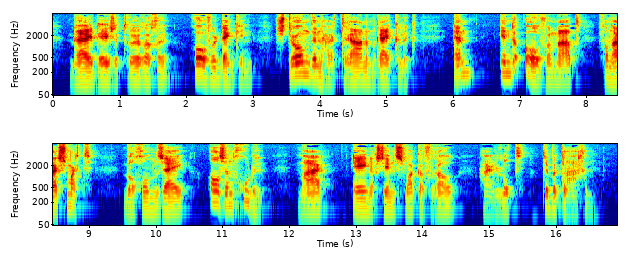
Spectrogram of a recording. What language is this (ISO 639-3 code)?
nld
